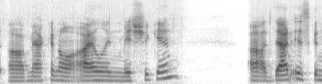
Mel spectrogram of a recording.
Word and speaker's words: Mackinac: If you Google it, remember that Mackinac is spelled very strangely. It's Mackinac.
